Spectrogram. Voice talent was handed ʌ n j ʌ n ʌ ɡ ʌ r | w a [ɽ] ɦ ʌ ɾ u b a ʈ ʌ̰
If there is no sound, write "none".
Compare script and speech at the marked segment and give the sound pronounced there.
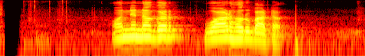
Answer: ɽ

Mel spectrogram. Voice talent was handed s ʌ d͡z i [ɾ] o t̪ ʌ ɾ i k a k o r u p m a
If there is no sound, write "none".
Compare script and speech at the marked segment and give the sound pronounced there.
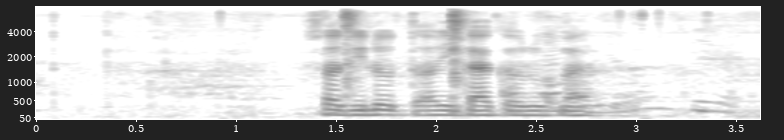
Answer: l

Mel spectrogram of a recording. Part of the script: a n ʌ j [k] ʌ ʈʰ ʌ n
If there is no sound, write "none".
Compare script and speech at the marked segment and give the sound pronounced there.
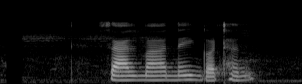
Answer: ɡ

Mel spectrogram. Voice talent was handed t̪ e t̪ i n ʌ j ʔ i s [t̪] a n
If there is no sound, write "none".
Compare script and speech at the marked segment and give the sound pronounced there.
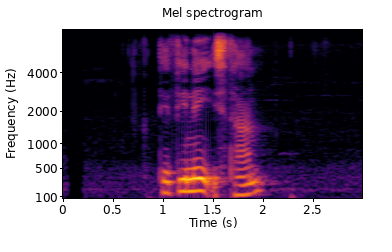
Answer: t̪ʰ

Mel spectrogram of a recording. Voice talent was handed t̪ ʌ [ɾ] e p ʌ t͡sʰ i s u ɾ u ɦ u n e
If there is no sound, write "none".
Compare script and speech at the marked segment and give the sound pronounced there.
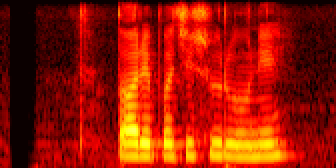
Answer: ɾ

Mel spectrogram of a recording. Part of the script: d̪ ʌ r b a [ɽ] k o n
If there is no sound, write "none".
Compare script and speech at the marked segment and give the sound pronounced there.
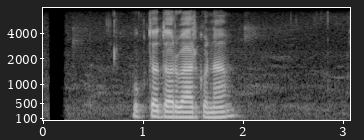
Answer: r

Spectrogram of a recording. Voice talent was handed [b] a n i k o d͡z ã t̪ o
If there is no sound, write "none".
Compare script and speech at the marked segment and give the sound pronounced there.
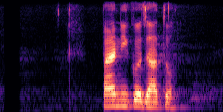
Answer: p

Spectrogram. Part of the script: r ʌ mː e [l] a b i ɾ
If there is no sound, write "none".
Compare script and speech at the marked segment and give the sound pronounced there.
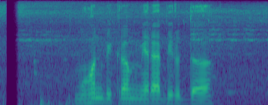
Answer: ɾ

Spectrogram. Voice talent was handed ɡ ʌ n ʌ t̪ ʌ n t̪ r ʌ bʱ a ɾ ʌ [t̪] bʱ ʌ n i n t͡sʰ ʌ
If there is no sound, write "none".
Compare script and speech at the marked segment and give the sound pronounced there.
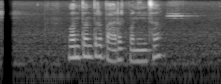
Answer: t̪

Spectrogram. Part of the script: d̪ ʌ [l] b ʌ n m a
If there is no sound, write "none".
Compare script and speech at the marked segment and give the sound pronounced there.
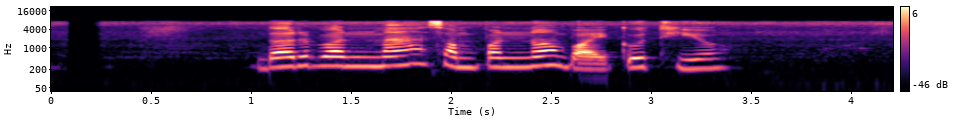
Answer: r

